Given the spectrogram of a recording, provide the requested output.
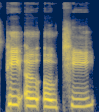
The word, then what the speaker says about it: Poothullil: I've forgotten how to pronounce. Yeah. And that's Poothullil, right?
